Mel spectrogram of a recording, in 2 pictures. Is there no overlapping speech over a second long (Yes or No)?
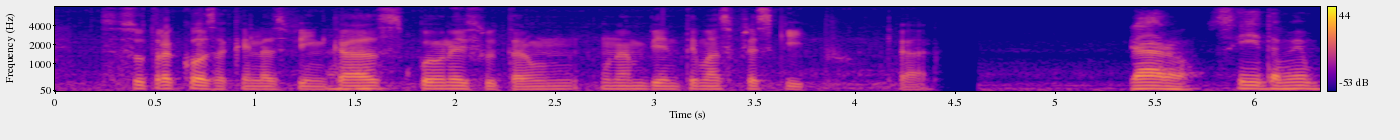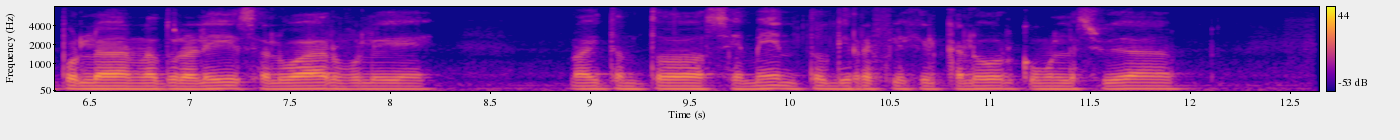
Yes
